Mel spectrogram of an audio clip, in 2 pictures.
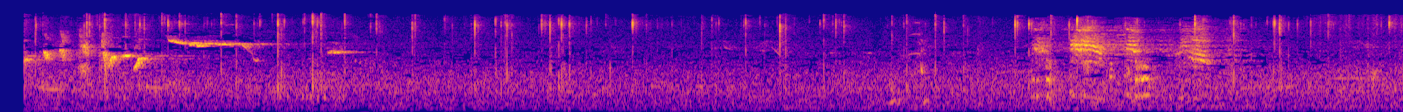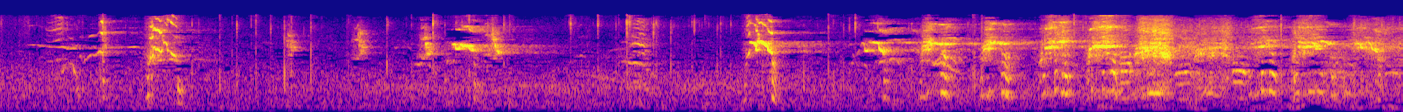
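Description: Wild birds calling: scattered short chirps and sharp calls, turning into a dense run of rapid chirping near the end.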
